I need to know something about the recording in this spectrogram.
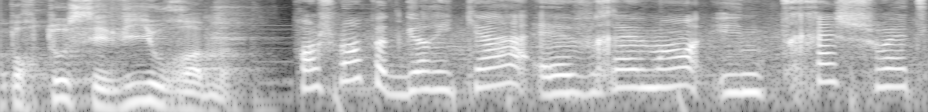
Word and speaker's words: Podgorica: Et voilà, donc c'est une très bonne chose de faite, on est content d'avoir découvert cette jolie ville qu'on prononce Podgorica par ici.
